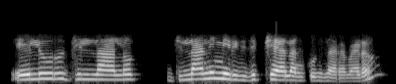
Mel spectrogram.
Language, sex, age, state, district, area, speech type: Telugu, female, 45-60, Andhra Pradesh, Eluru, urban, conversation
